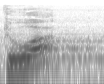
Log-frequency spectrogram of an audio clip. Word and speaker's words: Chúa: Là Chúa. Chứ chủ ở đây còn đọc là Chúa.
